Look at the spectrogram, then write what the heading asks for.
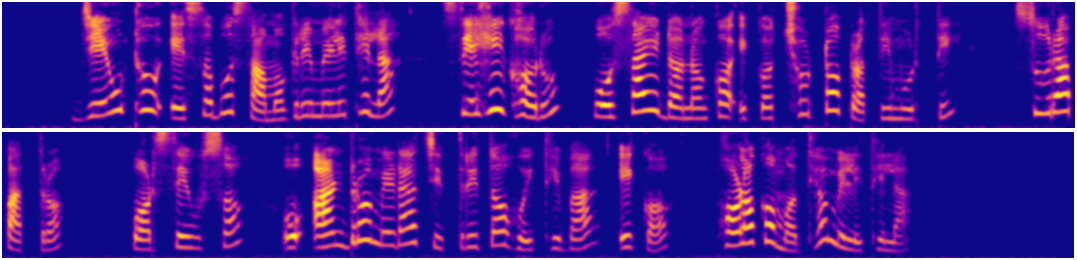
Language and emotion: Odia, neutral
